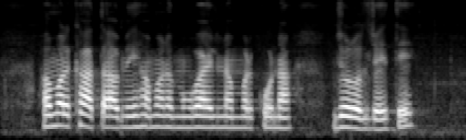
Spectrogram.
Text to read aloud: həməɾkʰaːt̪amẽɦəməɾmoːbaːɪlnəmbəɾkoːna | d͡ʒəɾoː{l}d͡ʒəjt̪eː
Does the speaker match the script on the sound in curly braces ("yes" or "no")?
yes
